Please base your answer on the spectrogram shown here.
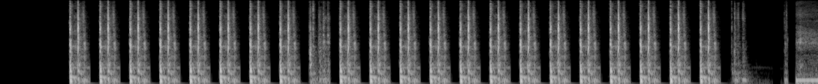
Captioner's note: typewriter keys clacking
